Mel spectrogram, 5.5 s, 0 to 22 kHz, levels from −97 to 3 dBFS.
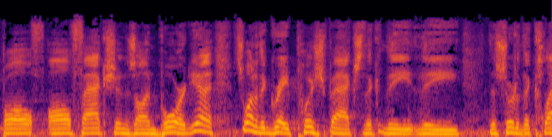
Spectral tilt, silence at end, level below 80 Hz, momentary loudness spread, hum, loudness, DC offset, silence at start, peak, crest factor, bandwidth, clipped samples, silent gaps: -5.5 dB/octave; 0 s; -42 dBFS; 4 LU; none; -20 LUFS; under 0.1%; 0 s; -6 dBFS; 14 dB; 12.5 kHz; under 0.1%; none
